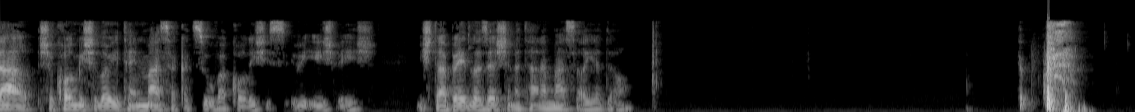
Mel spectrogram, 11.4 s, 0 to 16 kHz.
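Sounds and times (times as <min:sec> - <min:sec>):
speech: 0:00.0 - 0:06.4, 0:10.2 - 0:10.8
single loud human sneeze: 0:10.2 - 0:11.0.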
